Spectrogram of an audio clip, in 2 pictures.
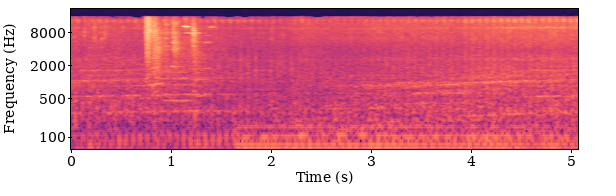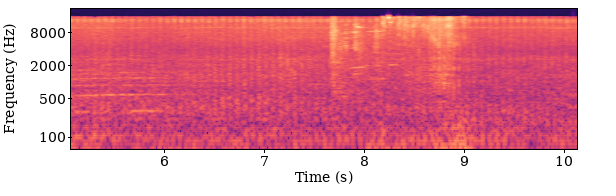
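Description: A metal vent grate clanks open.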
